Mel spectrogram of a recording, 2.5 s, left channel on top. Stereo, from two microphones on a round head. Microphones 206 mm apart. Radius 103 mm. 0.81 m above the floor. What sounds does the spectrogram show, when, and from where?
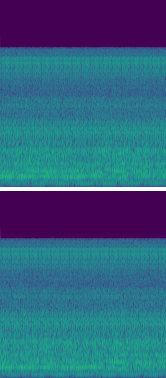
Only background noise.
